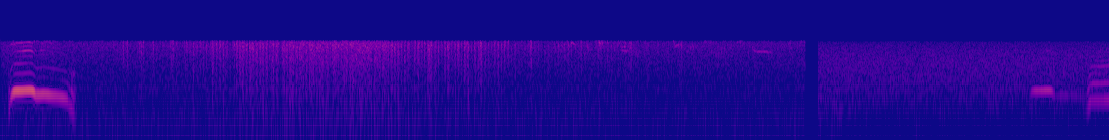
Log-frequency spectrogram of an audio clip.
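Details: Eurasian eagle-owl on a camera trap at the start of the breeding season, giving pairing calls. A loud deep hoot opens, long rustling background noise follows, then a fainter hoot near the end.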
